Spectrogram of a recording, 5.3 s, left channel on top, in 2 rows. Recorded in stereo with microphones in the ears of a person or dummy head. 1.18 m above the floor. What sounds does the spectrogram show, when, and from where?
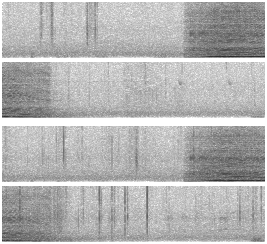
1.8 s a blender: 10° left (ahead or behind), 0.7 m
